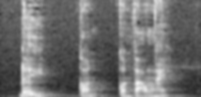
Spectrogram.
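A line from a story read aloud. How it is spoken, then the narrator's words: Stammering reply. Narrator (Vietnamese): Lâm lắp bắp đáp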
